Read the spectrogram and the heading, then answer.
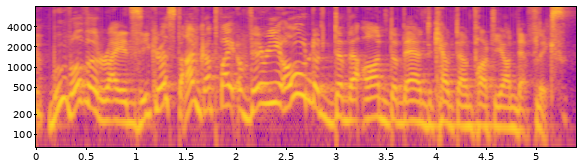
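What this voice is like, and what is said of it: Cartoon lemur character voice. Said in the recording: “the accent ... It wasn't bad. ... You're imitating a cartoon lemur.”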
